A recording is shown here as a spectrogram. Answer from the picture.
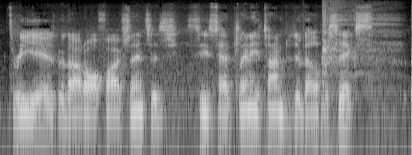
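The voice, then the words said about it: Bad put-on Australian accent. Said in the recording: “my horrible Australian accent”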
